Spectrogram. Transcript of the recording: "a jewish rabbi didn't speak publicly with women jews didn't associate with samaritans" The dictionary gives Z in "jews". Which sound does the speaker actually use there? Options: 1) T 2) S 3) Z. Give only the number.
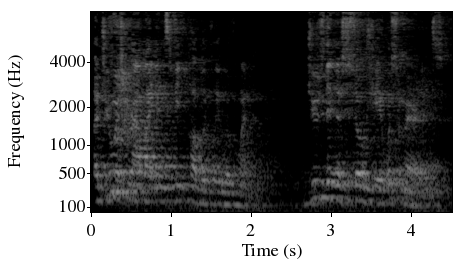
3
